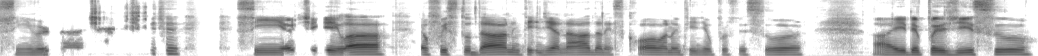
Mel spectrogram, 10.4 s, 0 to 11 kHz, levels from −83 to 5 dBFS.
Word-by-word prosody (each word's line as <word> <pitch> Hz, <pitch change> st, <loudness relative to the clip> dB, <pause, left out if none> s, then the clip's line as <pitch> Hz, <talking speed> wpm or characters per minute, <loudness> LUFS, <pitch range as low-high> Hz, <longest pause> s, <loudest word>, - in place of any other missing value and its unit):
Sim, 110 Hz, 0 st, -2 dB
verdade. 110 Hz, +1 st, -5 dB, 1.8 s
Sim, 115 Hz, 0 st, -1 dB
eu 120 Hz, +1 st, +3 dB
cheguei 120 Hz, -2 st, +1 dB
lá, 135 Hz, +3 st, +5 dB, 0.3 s
eu 125 Hz, -, -3 dB
fui 125 Hz, -, -3 dB
estudar, 120 Hz, +3 st, +3 dB
não 130 Hz, -1 st, -6 dB
entendia 120 Hz, 0 st, -1 dB
nada 120 Hz, +2 st, -1 dB
na 110 Hz, -, -7 dB
escola, 120 Hz, +3 st, -3 dB
não 115 Hz, -, -6 dB
entendia 110 Hz, -1 st, -9 dB
o -, -, -12 dB
professor, 115 Hz, +3 st, -6 dB, 0.7 s
aí 115 Hz, 0 st, +1 dB
depois 115 Hz, -1 st, +3 dB
disso, 130 Hz, +3 st, +3 dB
115 Hz, 120 wpm, -24 LUFS, 110-125 Hz, 1.8 s, lá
